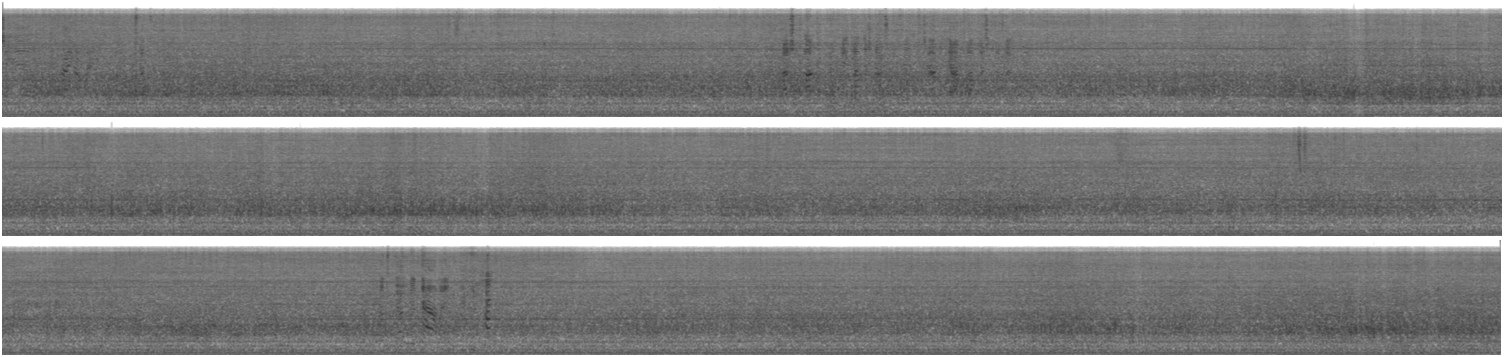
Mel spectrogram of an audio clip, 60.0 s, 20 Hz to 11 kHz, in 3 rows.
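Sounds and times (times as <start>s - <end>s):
light aircraft engine and propeller: 0.0s - 59.9s.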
